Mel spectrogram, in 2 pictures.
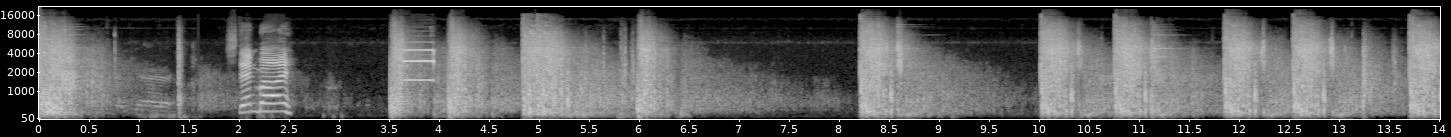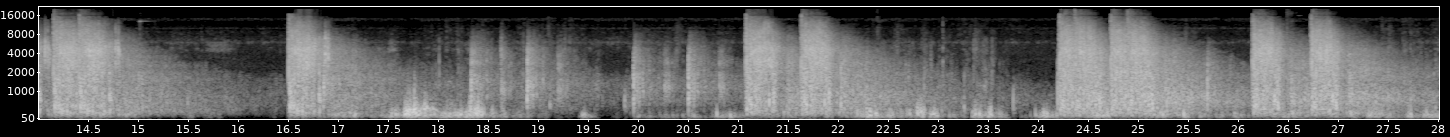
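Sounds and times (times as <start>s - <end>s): rifle shots with echo: 0.0s - 0.7s, 3.5s - 7.0s, 8.2s - 9.3s, 10.0s - 15.6s, 16.5s - 17.4s, 18.3s - 22.4s, 24.2s - 27.6s.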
